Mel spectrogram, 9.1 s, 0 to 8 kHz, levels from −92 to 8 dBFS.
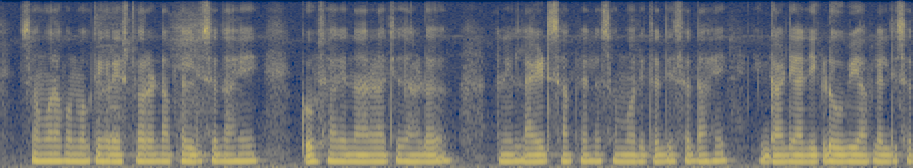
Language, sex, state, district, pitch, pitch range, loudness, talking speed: Marathi, male, Maharashtra, Aurangabad, 125 Hz, 120-125 Hz, -16 LUFS, 155 wpm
